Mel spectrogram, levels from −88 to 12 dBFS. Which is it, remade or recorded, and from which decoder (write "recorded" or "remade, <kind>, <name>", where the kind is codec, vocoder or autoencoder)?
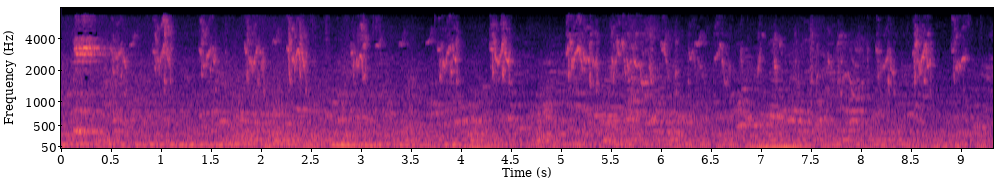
recorded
